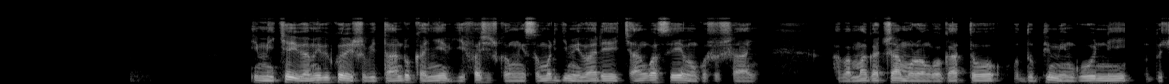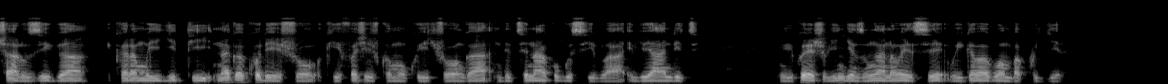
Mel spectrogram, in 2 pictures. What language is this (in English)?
Kinyarwanda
